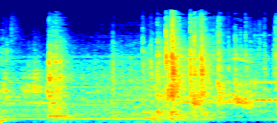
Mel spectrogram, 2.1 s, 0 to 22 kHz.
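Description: Techno Gears Marble Mania Vortex 2.0 plastic marble run in motion: several glass marbles click and clatter irregularly along the plastic tracks and spinners over the steady hum of the motorised vortex launcher.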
